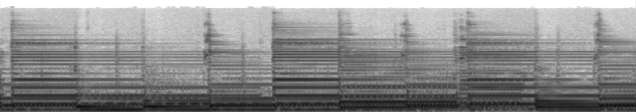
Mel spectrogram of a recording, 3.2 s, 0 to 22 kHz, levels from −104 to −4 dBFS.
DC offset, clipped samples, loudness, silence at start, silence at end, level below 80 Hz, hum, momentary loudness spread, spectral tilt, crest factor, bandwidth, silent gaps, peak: under 0.1%; under 0.1%; -16 LUFS; 0 s; 0 s; -50 dBFS; none; 1 LU; -7.5 dB/octave; 10 dB; 13 kHz; none; -6 dBFS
